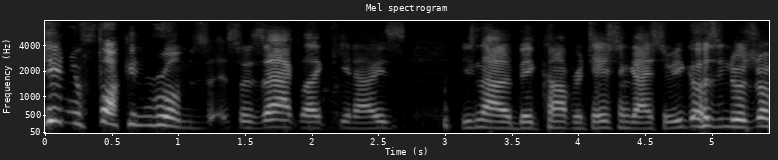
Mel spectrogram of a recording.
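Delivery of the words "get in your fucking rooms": mock furious, angry, shouted yell. Retelling a confrontation, the speaker acts out a man yelling at Zach. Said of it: "he just yells at Zach".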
